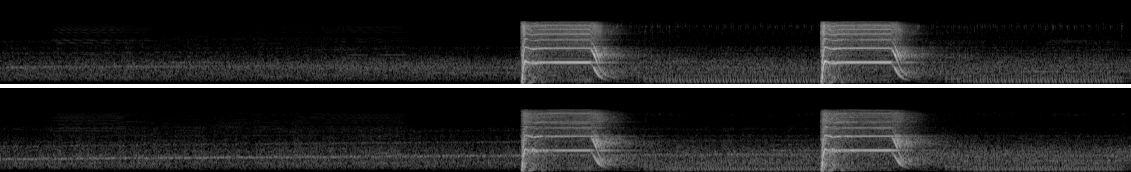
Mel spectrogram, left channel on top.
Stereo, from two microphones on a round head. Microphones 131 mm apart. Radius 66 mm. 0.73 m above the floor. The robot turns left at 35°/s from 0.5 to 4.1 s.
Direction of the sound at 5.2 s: 65° left (ahead or behind).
